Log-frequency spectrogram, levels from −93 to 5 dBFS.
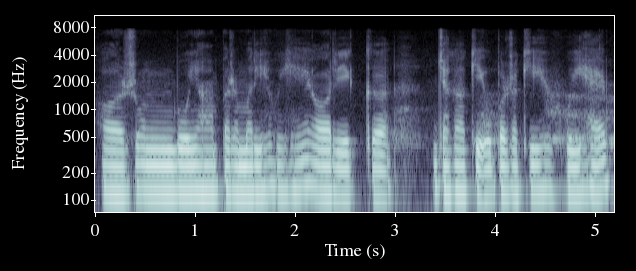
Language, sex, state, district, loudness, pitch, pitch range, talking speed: Hindi, male, Himachal Pradesh, Shimla, -15 LUFS, 120 Hz, 120-125 Hz, 175 wpm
